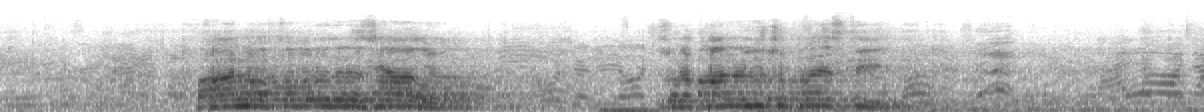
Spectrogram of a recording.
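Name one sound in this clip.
Football players call out to each other across an outdoor pitch.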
